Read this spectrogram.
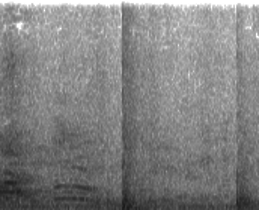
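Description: A wrestler slams onto a ring mat with a loud thud.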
